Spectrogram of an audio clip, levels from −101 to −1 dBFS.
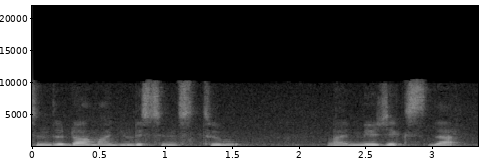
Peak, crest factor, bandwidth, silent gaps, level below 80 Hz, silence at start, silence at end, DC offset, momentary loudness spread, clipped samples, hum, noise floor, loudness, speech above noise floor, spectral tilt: -22 dBFS; 18 dB; 11 kHz; none; -76 dBFS; 0 s; 0.1 s; under 0.1%; 10 LU; under 0.1%; none; -63 dBFS; -40 LUFS; 24 dB; -5 dB/octave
